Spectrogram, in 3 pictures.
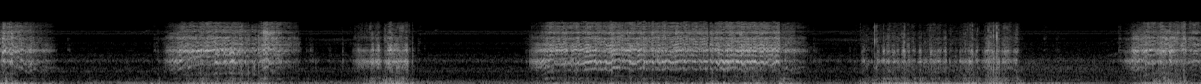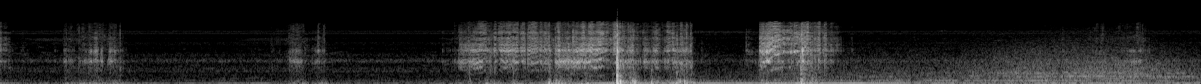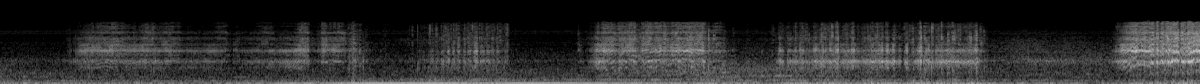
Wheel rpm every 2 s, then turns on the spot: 30, 50, 30, 80, 30, 30, 20, 0, 50, 70, 30, 10, 20, 20, 20, 40, 30, 50.
2-4 8-10 12-14 30-34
